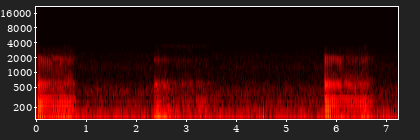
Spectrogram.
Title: Bull dog snoring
